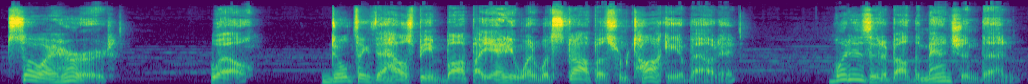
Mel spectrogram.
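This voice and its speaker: A man voicing an older male professor who speaks in a measured, lecturing, wry way, with a husky voice. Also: lowish voice, huge pitch swings, faint music behind, full character voice. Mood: musing.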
